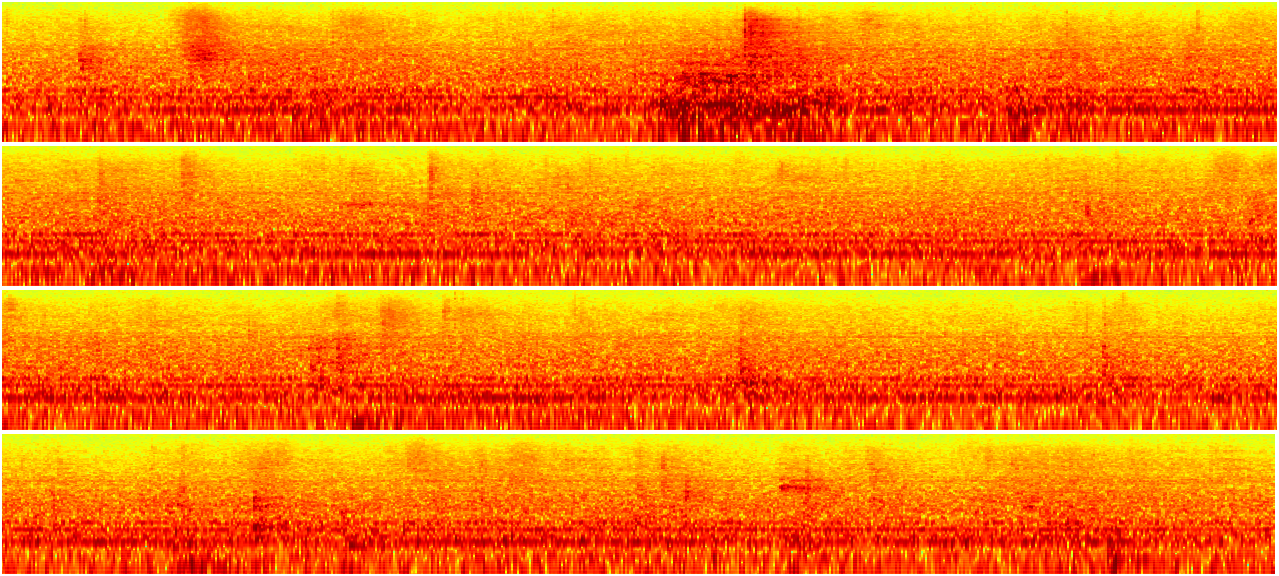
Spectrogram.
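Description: A string quartet plays soft, slow, sustained chords.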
